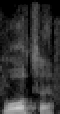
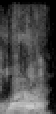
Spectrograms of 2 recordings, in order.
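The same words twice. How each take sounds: First: It is said in a crisp British accent. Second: It is said American, the t like d.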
